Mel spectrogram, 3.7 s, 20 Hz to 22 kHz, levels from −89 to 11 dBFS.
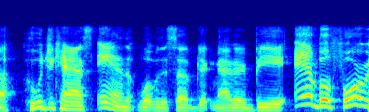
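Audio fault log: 0.41–0.55 s and 1.99–2.01 s, lost packet rebuilt from error correction: the first stretch, about 140 ms, sounds like four separate 20 ms frames played from the low-bitrate redundant copy carried in the following packets. The second is a single 20 ms frame. Both have no gap, but the audio turns rougher and noisier before clean decoding resumes.
1.95–1.99 s, short concealed packet loss: this audio never reached the decoder in time, and no redundant copy covered it. The receiver extrapolated from the preceding sound and crossfaded back, producing a brief smear. The error-corrected frame at 1.99 s follows directly, and the clip's 8 kHz call bandwidth is audible throughout.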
